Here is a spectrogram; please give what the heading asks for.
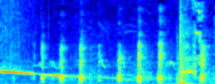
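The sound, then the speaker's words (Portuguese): Chickens kept in a backyard cage cluck in a quick run of many short, choppy clucks, a busy, lively clatter with no talking. “Galinhas! Desde quando você cria galinhas?”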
